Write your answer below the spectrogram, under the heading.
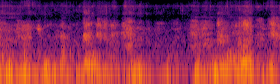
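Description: A red kelpie and a border collie play-fighting, making short, scattered dog vocal sounds.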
